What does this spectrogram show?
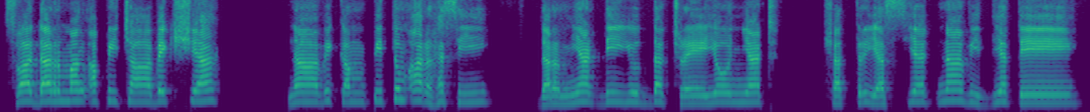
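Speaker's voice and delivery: measured, intoned shloka; Sanskrit verse recitation. Acted. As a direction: chant the verse syllable by syllable, drawn out.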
